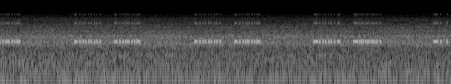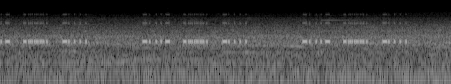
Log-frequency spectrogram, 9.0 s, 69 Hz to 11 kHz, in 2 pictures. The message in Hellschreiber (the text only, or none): … CQ CQ DE W6L W6L W6L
